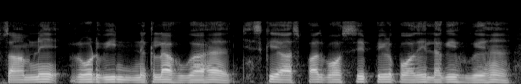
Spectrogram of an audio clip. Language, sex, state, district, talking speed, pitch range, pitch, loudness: Hindi, male, Uttar Pradesh, Lalitpur, 185 wpm, 105-115 Hz, 110 Hz, -18 LUFS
